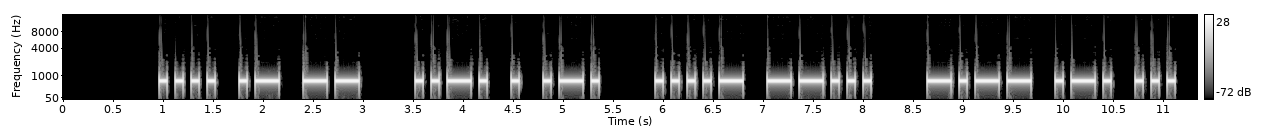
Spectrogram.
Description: Morse code, heard as a keyed tone, about 16 wpm, 700 Hz. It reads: HAM FER 47 YRS
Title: K1USN SST QSO Practice 15wpm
